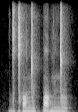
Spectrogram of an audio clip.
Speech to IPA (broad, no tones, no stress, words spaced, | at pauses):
dˤʏǀʰɒŋ͡ǀy pːɒ ɡẽŋ͡ǀõ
